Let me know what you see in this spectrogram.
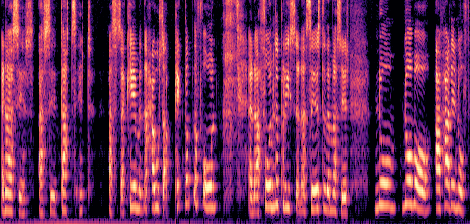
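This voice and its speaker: A woman with a high pitch speaks against noticeable background noise. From northern England, Northumberland. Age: 60s. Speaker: interviewee with visual impairment. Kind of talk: testimony. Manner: halting.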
